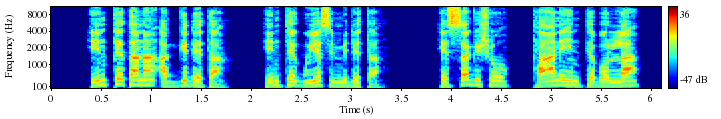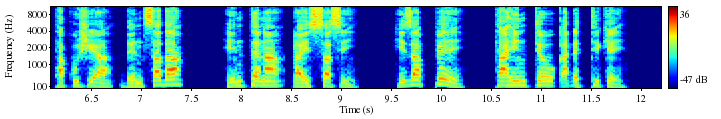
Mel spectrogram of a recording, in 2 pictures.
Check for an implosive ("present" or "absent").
present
